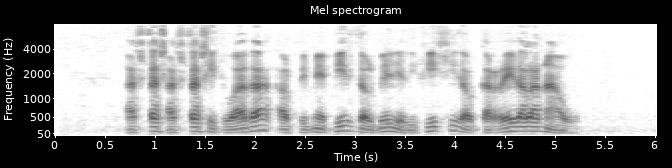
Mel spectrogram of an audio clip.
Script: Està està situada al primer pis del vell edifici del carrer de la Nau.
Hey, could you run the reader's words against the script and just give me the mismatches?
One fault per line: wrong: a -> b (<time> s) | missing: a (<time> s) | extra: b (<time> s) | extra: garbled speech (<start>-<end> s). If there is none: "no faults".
no faults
